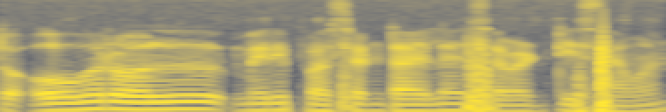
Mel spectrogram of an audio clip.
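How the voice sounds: At a moderate pace, a man speaks at a medium pitch in a clear, smooth, slightly mellow tone with fairly even intonation.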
